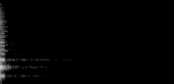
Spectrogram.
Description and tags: Tweaked percussion and cymbal sounds combined with synths and effects.
Oneshot, Percussion, Short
